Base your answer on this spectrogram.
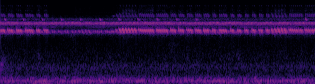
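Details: Autumn insects calling for sleep-time listening: steady high shrill trilling bands in a dense chorus, a second pulsed trill joining after about two seconds, faint low rumble of background noise beneath.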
